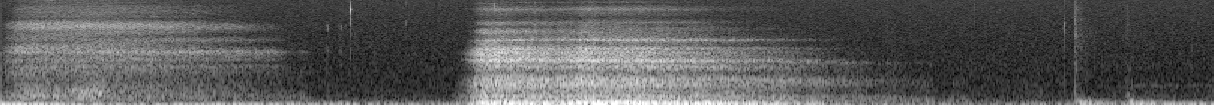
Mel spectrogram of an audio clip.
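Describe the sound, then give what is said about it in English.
A slow, deep breath in and out, with a soft airy rush that swells and then fades. A few faint clicks sit in the quiet stretches on either side. “Let's take our traditional breath in and breath out.”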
